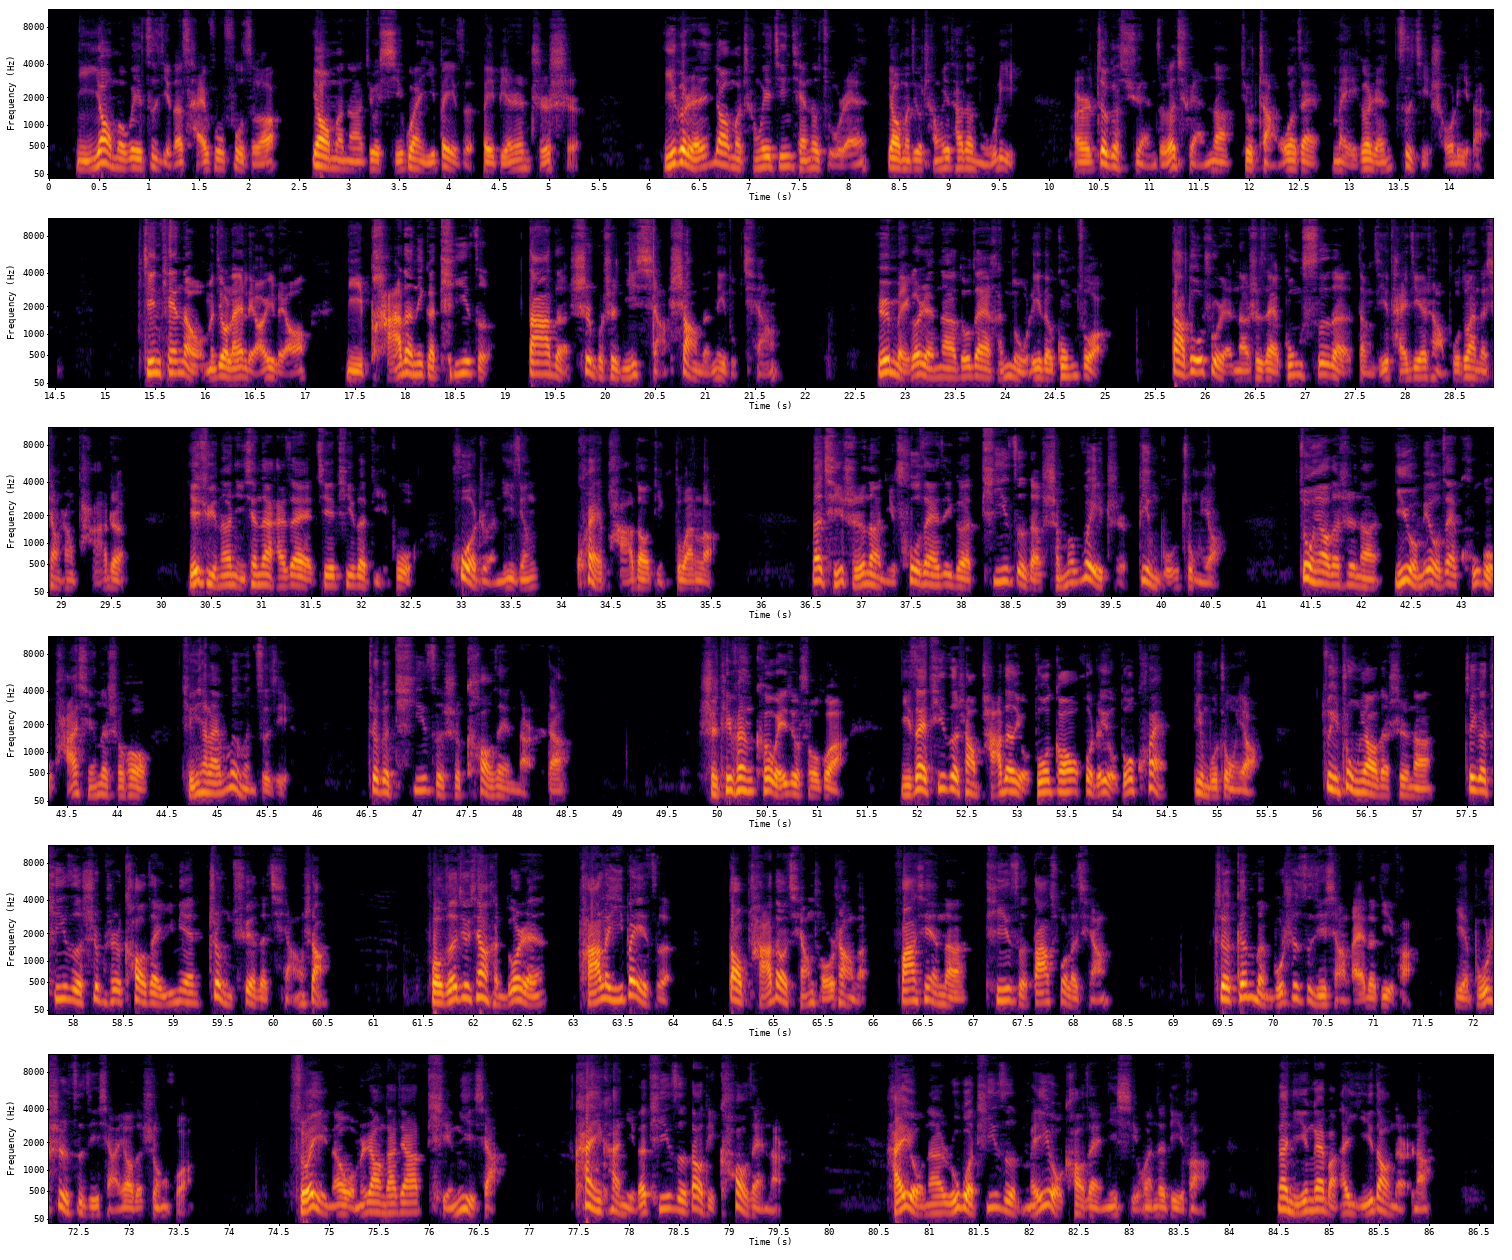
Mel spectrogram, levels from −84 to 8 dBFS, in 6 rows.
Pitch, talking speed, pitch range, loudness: 175 Hz, 250 characters per minute, 135-215 Hz, -18 LUFS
